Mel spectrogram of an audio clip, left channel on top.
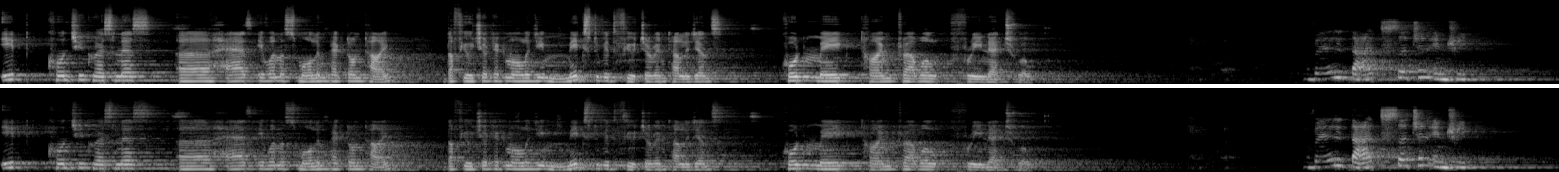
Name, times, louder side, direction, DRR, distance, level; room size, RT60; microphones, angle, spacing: voice 1, 0.0-1.5 1.8-4.0 4.4-7.2 7.8-10.3, left 4 dB, 45° left, 9 dB, 0.4 m, -25 dB
voice 2, 13.0-14.7, right 1 dB, 35° right, 9 dB, 0.5 m, -28 dB
26.5 x 10.5 x 2.4 m, 2.6 s
head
